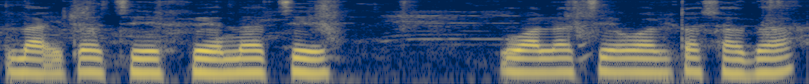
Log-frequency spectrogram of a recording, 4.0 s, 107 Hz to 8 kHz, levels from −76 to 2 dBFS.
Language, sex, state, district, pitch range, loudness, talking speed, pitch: Bengali, female, Assam, Hailakandi, 195-205 Hz, -16 LUFS, 120 wpm, 200 Hz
